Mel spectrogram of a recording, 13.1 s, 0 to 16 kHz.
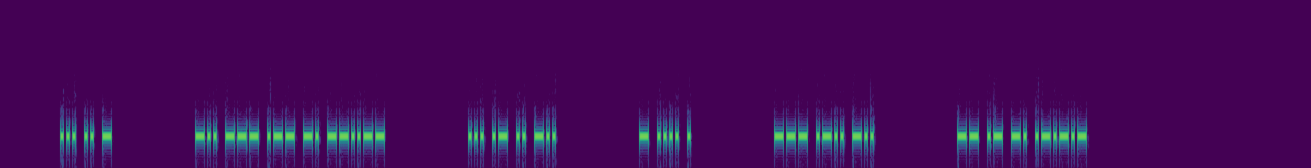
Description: Morse code, heard as a keyed tone, about 40 wpm, 700 Hz. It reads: SIT DOWN, SAID THE OLD MAN.
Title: 4x Word-Spacing - Sentences from Top 500 Words - 40wpm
